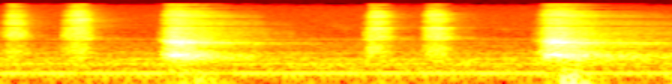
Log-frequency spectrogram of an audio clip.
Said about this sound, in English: Belly lifts, chest lifts, exhale, release. Finding your own rhythm, finding your own pace. Beginning to settle in to a cyclical cycle of breathing, a spinning wheel with the breath.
